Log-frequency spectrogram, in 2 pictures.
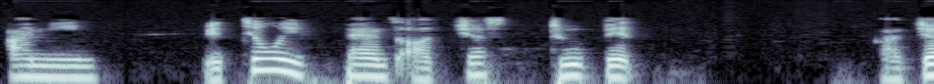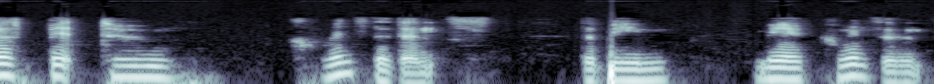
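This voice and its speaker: A man's voice: a little high, slow, pauses often, dry recording. Man reading as a earnest young female mechanic, muffled. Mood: curious, puzzled. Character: young female mechanic, kind, curious and pondering. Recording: dull lo-fi recording.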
